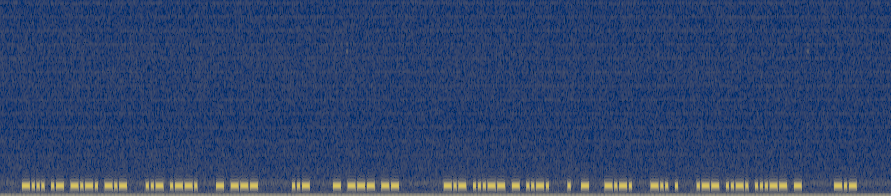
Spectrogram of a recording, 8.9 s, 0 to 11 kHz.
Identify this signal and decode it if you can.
Morse code, heard as a keyed tone, about 49 wpm, 600 Hz. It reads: BACK UP TO U TOM K3TF ET C DE WF3T K
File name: archived / CRSnet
